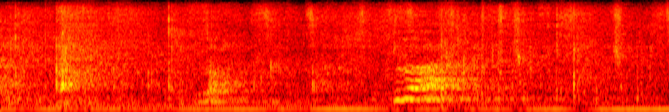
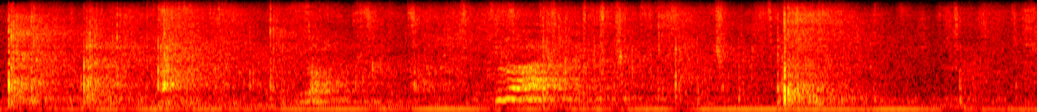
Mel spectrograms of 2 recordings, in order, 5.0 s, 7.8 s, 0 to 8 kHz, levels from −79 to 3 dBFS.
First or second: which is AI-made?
first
